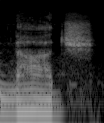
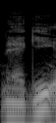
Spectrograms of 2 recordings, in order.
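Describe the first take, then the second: First: The name is said the Hungarian way, like 'nodge'. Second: The name is said in an anglicized way. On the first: "pivot back to Naj" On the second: "in the anglicized manner"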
